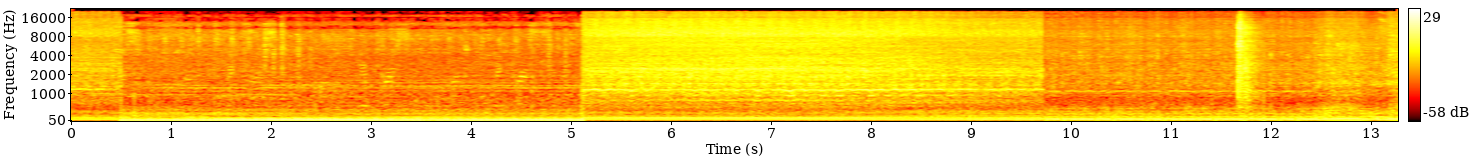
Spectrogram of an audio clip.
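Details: VR6-swapped 1984 Volkswagen Rabbit GTI catches after cranking to prime a freshly reworked fuel system and settles into a steady, even idle with a small blip, no misfire or leaks; healthy.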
